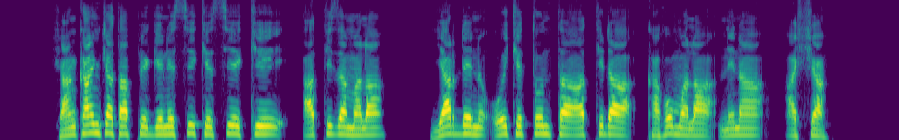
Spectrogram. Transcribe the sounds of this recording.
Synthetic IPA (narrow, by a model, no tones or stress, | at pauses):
ʃɐŋkɐnt͡ʃːɐt̪ɐpːɛɡɛnɛsːɪkɛsːɪɛkːɪɐt̪ːɪzɐmɐlɐ | jɐɾd̪ɛnɔjkɛt̪ːɔnt̪ːɐːt̪ːɪd̪ɐkɐfɔmɐlɐ̰nɛnɐ | ɐʃːɐ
